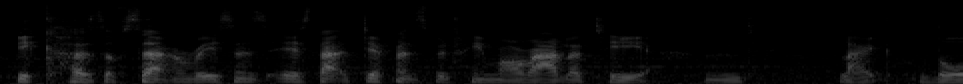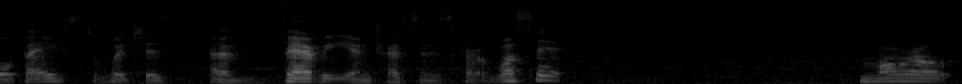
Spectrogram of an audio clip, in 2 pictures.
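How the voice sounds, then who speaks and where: A man giving casual, halting commentary on a game as he thinks aloud, with music underneath. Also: medium pitch, sharp tone. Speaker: gaming streamer.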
